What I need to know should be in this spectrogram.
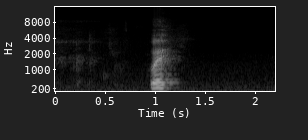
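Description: A man answers a telephone with a short word.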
